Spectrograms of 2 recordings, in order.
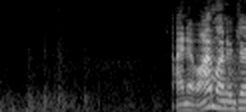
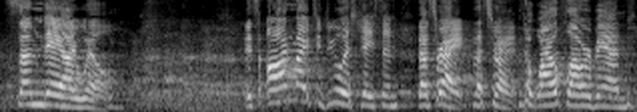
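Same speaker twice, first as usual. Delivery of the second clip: loud, high, through laughter; amused, excited; 4 semitones higher, 9 dB louder than usual. Real, not acted. Preacher joking to congregation about a metal song, loudly amused. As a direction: call out over the laughs with real glee.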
